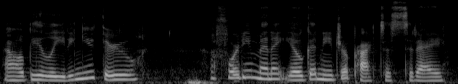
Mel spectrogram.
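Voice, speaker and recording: A woman leading a guided yoga nidra relaxation, giving soothing, unhurried instructions with long pauses. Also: on the high side, expressive, dark tone.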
